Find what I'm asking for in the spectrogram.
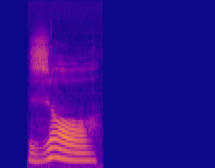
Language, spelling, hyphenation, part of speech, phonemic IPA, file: Greek, ζώο, ζώ‧ο, noun, /ˈzo.o/, EL-ζώο.ogg
- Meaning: 1. mammal 2. animal, beast, creature 3. brute, stupid (used as derogatory interjection)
